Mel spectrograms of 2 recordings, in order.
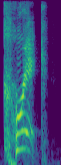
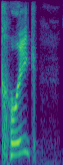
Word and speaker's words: creek: Texter says, first, it's pronounced crick, not creek.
